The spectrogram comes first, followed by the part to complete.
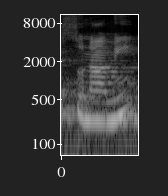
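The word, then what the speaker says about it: tsunami: result के रूप में सुनामी भर कर आती है सुनामी में क्लास टी साइलेंट है जब भी आप सुनामी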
